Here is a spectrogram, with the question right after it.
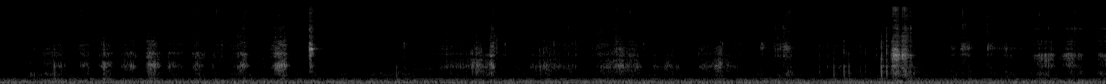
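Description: Long nails and fingertips tap and scratch the lid and sides of a small closed red brocade fabric-covered gift box with a brass latch, held in the hands. Quiet, rapid, dry scratching strokes with soft taps repeat throughout over a steady low hum, with a couple of sharper, brighter clicks standing out near the third and ninth seconds.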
